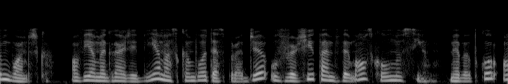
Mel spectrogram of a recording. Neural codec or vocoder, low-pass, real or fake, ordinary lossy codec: autoencoder, 44.1 kHz, a latent of 192 numbers a frame, MeloTTS; 5.4 kHz; fake; AAC, 48 kbps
